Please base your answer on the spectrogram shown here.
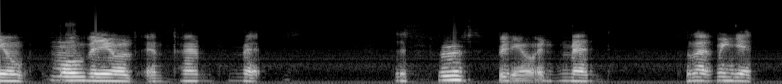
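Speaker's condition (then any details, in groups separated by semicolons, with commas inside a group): Cerebral palsy; present from birth, affects movement and speech; speaks slightly differently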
